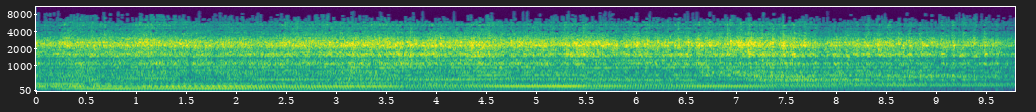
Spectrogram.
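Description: A helicopter engine runs steadily throughout, a dense mechanical drone with a low, slightly wavering hum beneath a broad whine, staying loud and even with no voices. The helicopter is flying by a mountainside while supplies are lowered by winch.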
